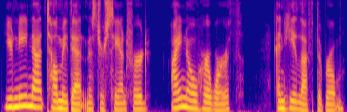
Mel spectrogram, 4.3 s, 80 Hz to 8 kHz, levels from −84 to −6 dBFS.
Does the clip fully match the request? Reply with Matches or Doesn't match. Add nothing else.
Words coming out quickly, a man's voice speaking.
Doesn't match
